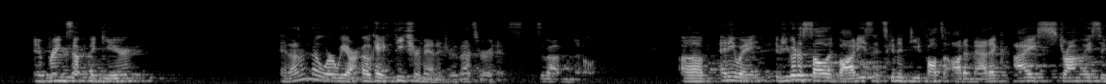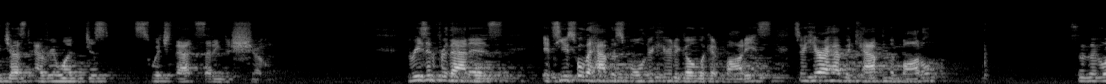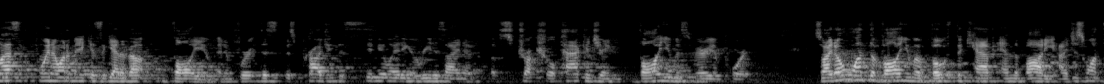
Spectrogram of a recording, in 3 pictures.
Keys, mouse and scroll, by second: 9.3 click, 13.0 click, 30.3 click.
